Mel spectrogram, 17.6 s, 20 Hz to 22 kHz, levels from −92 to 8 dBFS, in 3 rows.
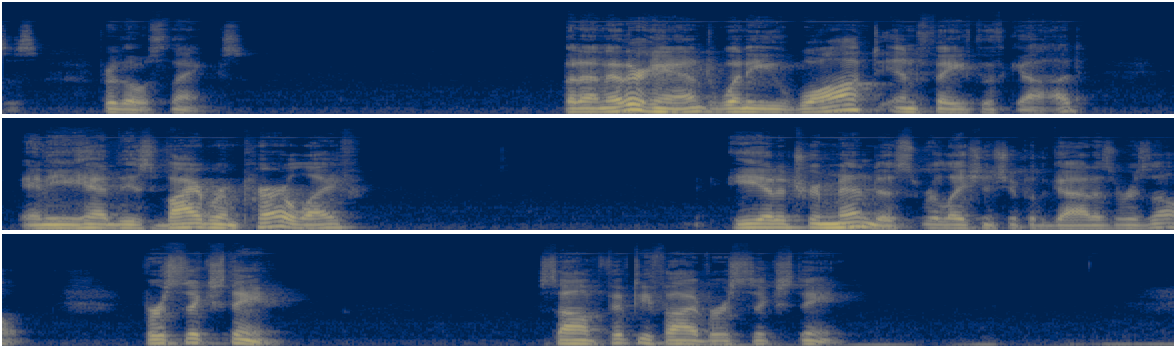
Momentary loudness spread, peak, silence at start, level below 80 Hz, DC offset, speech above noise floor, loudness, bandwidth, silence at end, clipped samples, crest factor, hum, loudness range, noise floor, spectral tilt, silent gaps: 14 LU; -10 dBFS; 0.1 s; -60 dBFS; under 0.1%; 45 dB; -28 LUFS; 12 kHz; 0 s; under 0.1%; 18 dB; none; 6 LU; -72 dBFS; -7 dB/octave; none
